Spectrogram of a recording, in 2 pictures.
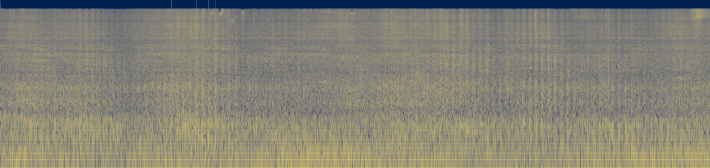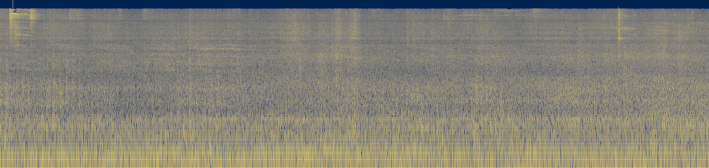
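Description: Long freight train of covered hopper cars and then autorack cars rolling past, a steady loud noise of steel wheels running on the rails, with a brief high-pitched squeal about halfway through.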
